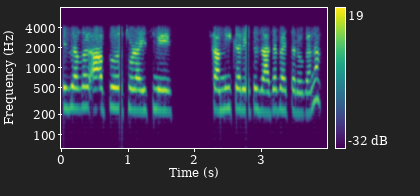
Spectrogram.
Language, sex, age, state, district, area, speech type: Urdu, female, 30-45, Uttar Pradesh, Aligarh, urban, conversation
